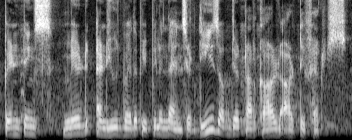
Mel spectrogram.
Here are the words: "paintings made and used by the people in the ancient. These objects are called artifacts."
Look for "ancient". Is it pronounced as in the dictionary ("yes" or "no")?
no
